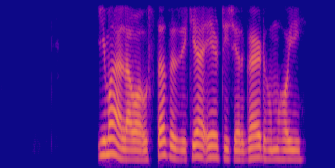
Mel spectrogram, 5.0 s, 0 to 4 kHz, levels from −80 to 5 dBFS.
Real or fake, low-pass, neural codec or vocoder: fake; 3.6 kHz; codec, 16 kHz, 2 kbps, X-Codec, WavLM features, trained on Multilingual LibriSpeech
